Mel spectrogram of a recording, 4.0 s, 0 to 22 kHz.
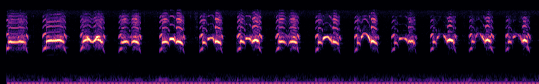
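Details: Osprey at the Charlo nest on 24 April 2023 as a brown bullhead is shared; rapid series of sharp, whistled chirps, about three per second, evenly repeated, with a low steady hum underneath.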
